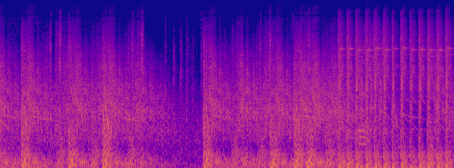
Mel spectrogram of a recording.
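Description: Shotgun and other weapon fire in a competitive shooter match form dense, continuous volleys of loud blasts, ending in a rapid regular string of close shots.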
